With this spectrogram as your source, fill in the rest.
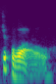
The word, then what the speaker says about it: Chippewa: Did I pronounce that right? Yes, Chippewa.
